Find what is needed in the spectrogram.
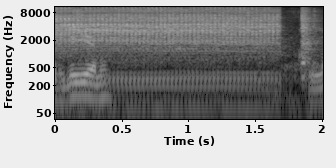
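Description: Backpack power sprayer's small petrol engine running steadily at speed, with a man's voice over it at the start. The engine sound cuts off suddenly near the end.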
